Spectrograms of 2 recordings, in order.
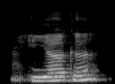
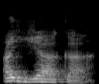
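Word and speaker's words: إياك: in the variant readings, it has been also been pronounced as ayyaka instead of iyyaka, ayyaka bi fathil hamza, yani with the fath, with the on the hamza, and also as hayyaka with ha.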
